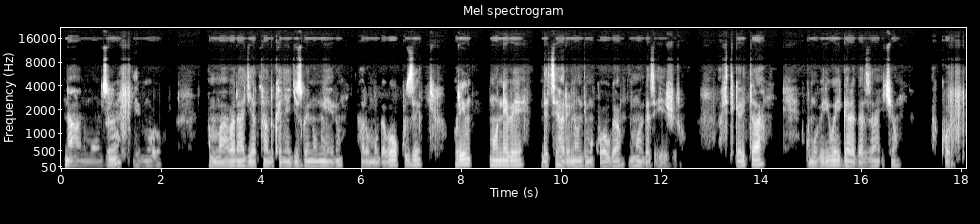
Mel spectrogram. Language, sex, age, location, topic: Kinyarwanda, female, 25-35, Kigali, health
